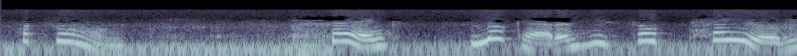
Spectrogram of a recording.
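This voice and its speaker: An actress playing a haughty, self-absorbed middle-aged society wife in a theatrical radio drama style. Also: female voice, high-pitched, huge pitch swings, slow, exaggerated voice. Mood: alarmed. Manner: theatrical, imperious, anxious. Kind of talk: 1970s radio drama acting. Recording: noisy, narrow-band old radio broadcast.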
